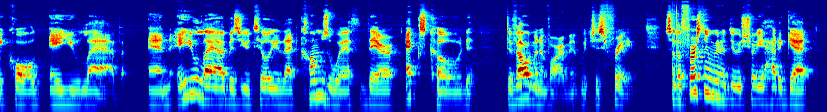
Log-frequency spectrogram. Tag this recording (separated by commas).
Speech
